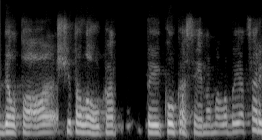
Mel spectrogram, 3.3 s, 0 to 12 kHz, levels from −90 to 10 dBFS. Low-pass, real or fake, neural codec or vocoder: 10.8 kHz; fake; vocoder, 44.1 kHz, 128 mel bands every 512 samples, BigVGAN v2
